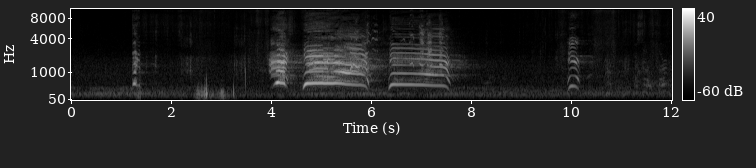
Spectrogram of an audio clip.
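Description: A person shouting three loud, long, drawn-out calls in a row in the middle, each held at one steady pitch, with a single short call about a second in and again near the end.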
